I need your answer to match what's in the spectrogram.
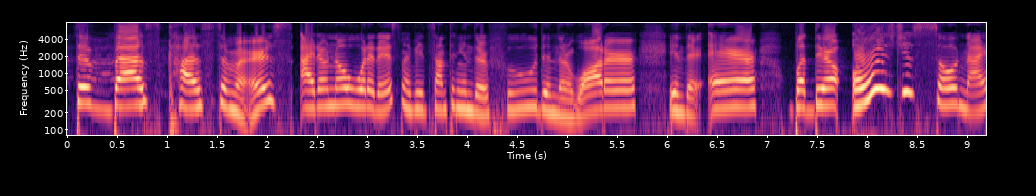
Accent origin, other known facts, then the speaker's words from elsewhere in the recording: Canada; we're from Canada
